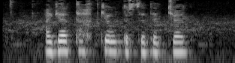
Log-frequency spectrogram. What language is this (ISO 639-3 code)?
uzb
